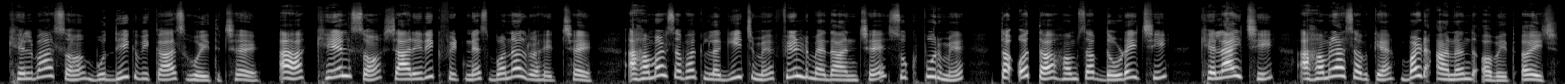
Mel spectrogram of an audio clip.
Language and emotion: Maithili, neutral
